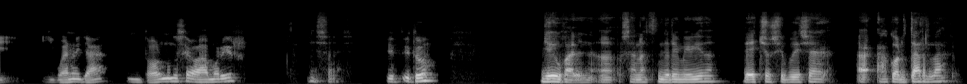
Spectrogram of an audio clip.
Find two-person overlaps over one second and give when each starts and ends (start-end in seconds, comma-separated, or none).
none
